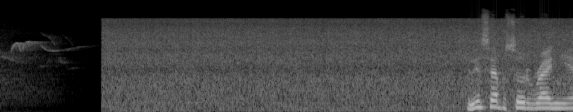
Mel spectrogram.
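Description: A waterfall roars and splashes steadily.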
